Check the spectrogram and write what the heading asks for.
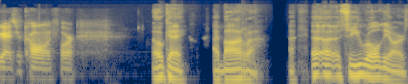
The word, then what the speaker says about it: Ibarra: Ibara. Say it one more time. Ibara. Ibara. Yeah, it's the same way. It's just different. It just sounds different because in Spanish it's like Ibara.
